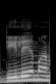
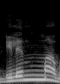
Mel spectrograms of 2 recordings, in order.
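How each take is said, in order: First: The m sound is short and single. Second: The m sound is held long and doubled. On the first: "ডিলেমা না বলে" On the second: "ডিলেম্মা বলি"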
